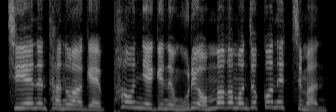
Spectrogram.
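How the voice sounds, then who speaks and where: A woman narrating a dramatic family story in a steady scripted storytelling voice, reading every part herself. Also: high voice, quick pace, dry recording, studio quality. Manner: reads all parts in one steady voice.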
